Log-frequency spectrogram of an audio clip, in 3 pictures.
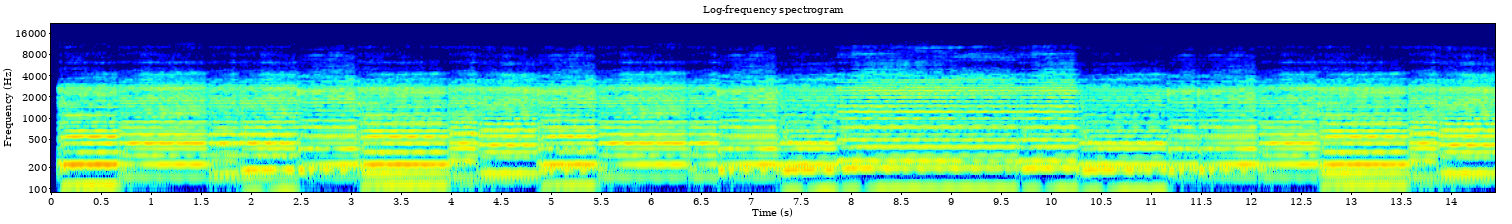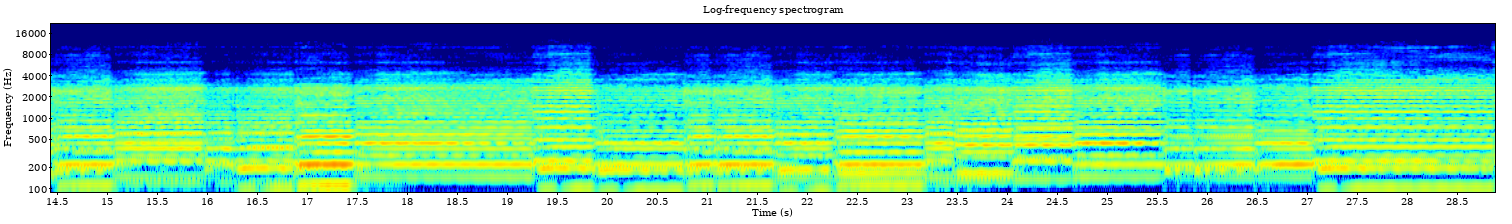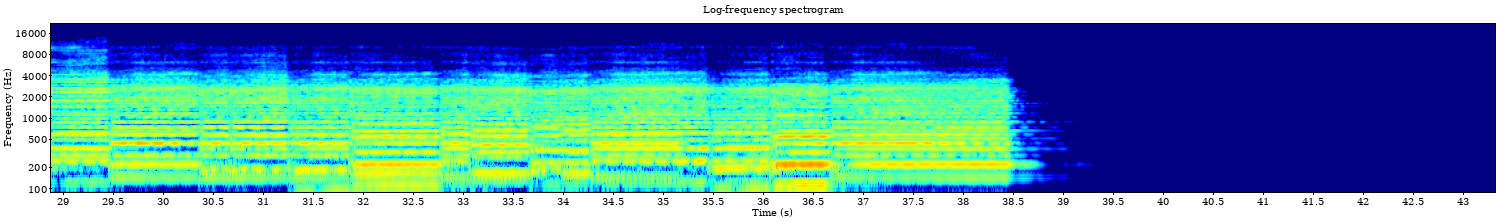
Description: Free Sheet music for Cello Duet
Cello 1Cello 2
D major (Sounding Pitch) (View more D major Music for Cello Duet )
4/4 (View more 4/4 Music)
Scottish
